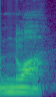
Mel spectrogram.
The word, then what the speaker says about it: noix: Or noix. Or noix. Don't pronounce the X.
